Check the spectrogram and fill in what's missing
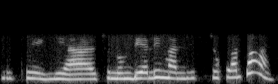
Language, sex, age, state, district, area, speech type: Santali, female, 18-30, West Bengal, Birbhum, rural, conversation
